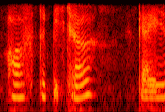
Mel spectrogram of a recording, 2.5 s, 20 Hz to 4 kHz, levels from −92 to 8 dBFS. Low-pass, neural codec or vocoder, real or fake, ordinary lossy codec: 3.6 kHz; codec, 16 kHz, 4 kbps, FreqCodec, smaller model; fake; none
